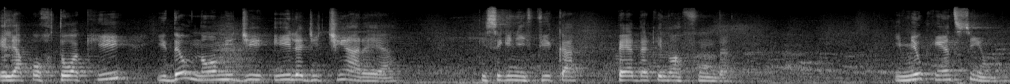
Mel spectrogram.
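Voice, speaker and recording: Amid audible room echo and noticeable background noise, a woman at medium pitch talks at a fairly slow pace with ordinary pitch variation and long, frequent pauses. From Brazil, Bahia (Morro de São Paulo). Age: 80s+. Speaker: schoolteacher and local historian. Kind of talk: interview, oral history.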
